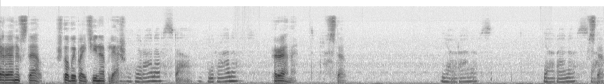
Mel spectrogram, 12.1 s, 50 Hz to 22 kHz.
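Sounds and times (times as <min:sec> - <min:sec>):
low steady hum: 0:00.0 - 0:12.0
woman half-whispering: 0:11.6 - 0:12.0.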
